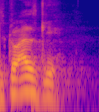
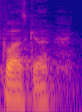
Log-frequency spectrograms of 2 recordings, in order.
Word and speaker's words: Glasgow: Is that the correct pronunciation, by the way? – It's Glasgow. Yeah. – What? – Glasgow. No, they're going to hate me. It's Glasgow. Don't ever say that to a Scottish person.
